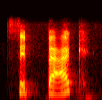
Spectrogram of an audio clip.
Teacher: the t sound changes to a p sound, as we can see there, before b, and p.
